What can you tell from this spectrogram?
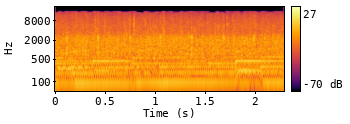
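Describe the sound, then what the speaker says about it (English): A church congregation claps together, a continuous broad patter of hands over sustained organ or keyboard tones playing steadily underneath. "Come on, give a big hand clap."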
